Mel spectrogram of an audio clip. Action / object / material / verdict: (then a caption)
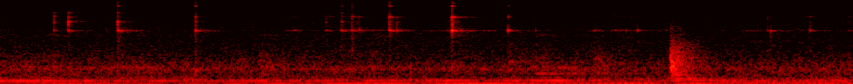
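tap / small glass jar / glass / none. A small, clear, hollow glass jar, partly filled with dried mint leaves, is held in both hands and tapped on its rim and sides with painted fingernails. The taps make light, scattered clinks with a short, high glassy ring. A steady low hum sits underneath.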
